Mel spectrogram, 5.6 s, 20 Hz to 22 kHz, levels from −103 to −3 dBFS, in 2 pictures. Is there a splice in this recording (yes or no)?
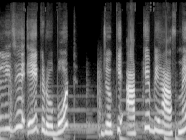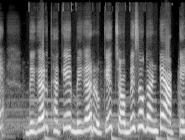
no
